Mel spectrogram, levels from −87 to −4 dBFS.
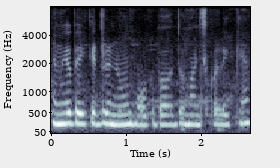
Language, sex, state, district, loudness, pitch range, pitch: Kannada, female, Karnataka, Dakshina Kannada, -15 LUFS, 225-250 Hz, 235 Hz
